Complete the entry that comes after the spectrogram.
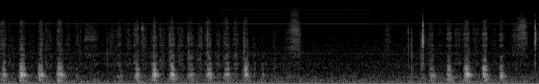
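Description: A coin edge scratches the latex coating off the crossword grid of a thin, flat paper Ontario Lottery OLG $10 Crossword Deluxe instant scratch ticket (#3354) lying on a table and held down by fingers. Quick, dry, raspy strokes come in an uneven rhythm, with a run near the start and another near the end separated by a quieter pause. Each scrape stops dead with no ring.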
